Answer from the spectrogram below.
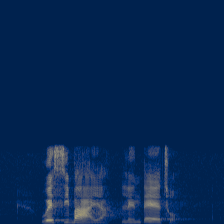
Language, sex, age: Xhosa, male, 19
